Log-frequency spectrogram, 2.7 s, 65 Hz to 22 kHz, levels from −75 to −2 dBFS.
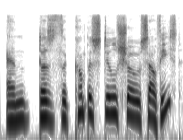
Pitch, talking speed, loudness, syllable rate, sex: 170 Hz, 155 wpm, -17 LUFS, 3.5 syllables/s, male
